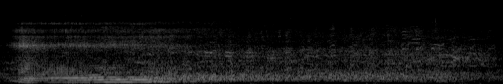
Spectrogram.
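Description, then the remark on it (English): A sleeping father snores gently: one low, buzzing snore rumbles for about a second and a half, then trails into a long, soft, breathy exhale. “You could even hear their dad's gentle snore.”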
